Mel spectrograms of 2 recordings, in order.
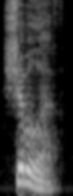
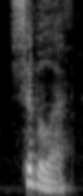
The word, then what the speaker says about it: Shibboleth: When he said no, they said to him, Then say Shibboleth. And he said Sibboleth, for he could not pronounce it right.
